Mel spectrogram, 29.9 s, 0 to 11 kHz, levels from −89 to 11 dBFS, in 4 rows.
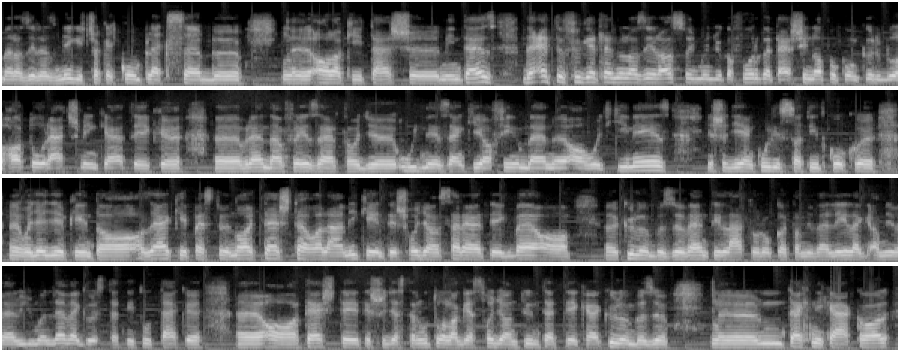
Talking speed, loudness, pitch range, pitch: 160 wpm, -13 LUFS, 135-150 Hz, 140 Hz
